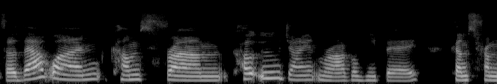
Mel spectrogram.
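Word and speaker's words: Kaʻū: Oh, pronounce that at all. That's Kau Giant Marago Gipe.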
